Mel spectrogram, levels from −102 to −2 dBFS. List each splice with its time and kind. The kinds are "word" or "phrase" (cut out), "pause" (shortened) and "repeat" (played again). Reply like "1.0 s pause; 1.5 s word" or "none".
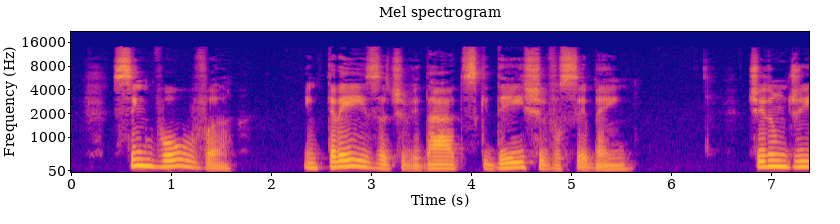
none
